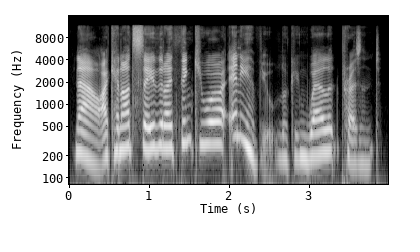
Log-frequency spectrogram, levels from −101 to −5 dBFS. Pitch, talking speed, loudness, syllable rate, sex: 225 Hz, 240 wpm, -19 LUFS, 5.7 syllables/s, female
